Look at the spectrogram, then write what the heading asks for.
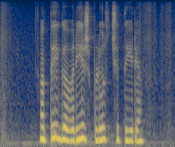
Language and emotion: Russian, neutral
